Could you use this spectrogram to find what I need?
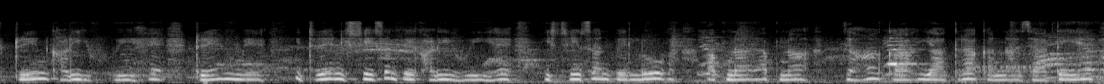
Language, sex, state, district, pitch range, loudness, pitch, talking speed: Hindi, female, Bihar, Saharsa, 215-240 Hz, -18 LUFS, 225 Hz, 125 wpm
